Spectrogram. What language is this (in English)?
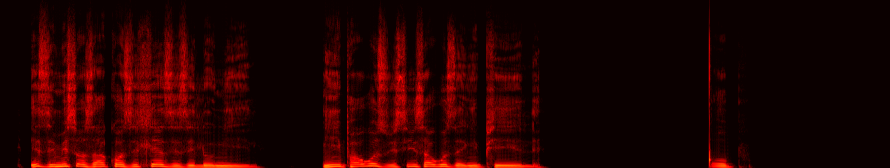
North Ndebele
